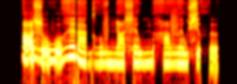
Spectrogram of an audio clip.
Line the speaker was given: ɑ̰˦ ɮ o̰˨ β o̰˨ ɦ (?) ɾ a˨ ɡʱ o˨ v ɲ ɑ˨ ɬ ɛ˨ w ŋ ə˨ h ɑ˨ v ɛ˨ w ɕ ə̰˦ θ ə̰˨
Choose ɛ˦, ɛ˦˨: ɛ˦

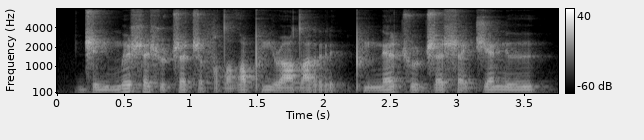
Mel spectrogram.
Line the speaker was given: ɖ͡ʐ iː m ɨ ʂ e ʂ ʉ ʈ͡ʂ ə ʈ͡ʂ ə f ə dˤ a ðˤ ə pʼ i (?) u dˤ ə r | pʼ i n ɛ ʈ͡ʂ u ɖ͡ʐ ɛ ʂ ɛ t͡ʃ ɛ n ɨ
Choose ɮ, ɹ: ɹ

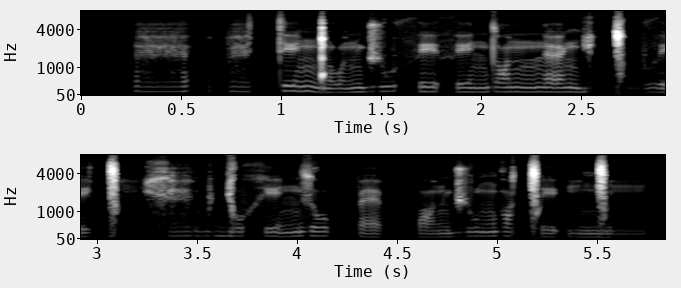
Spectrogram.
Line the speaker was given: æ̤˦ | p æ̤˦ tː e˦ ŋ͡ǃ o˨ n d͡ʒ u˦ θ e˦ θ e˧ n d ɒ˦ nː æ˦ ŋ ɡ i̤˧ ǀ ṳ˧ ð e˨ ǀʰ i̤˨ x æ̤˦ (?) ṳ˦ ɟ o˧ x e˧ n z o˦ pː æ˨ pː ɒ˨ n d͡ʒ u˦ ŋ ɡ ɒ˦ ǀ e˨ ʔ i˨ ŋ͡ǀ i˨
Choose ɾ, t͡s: ɾ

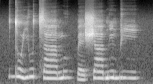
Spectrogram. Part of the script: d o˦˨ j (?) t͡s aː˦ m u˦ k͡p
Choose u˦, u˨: u˦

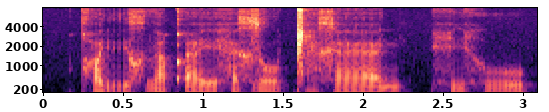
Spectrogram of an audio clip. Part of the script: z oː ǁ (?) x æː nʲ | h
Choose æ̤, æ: æ̤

